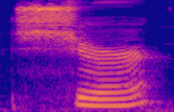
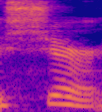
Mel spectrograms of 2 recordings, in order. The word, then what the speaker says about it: sure: of our high-frequency words sure now this word is not like it would it's not pronounced like it looks because here the Asus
